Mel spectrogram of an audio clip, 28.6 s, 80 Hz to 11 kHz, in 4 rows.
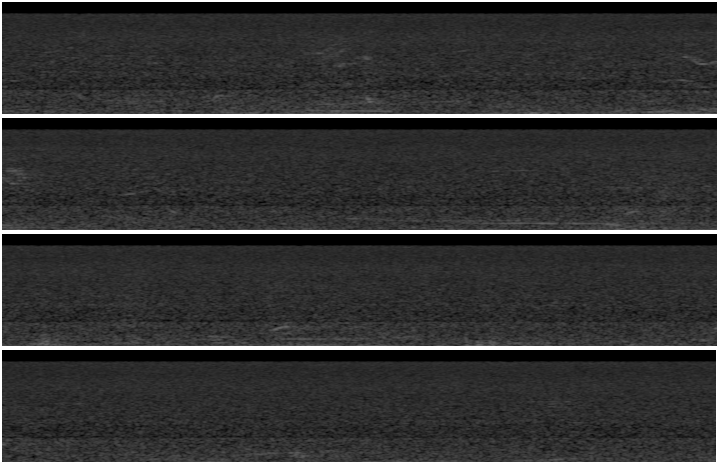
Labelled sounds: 3.3	3.6	humpback whale, 1.6 to 1.8 kHz
6.8	7.2	humpback whale, 1.7 to 2.2 kHz

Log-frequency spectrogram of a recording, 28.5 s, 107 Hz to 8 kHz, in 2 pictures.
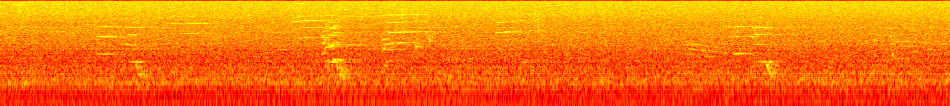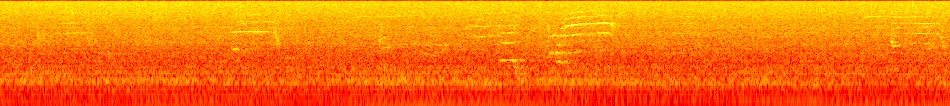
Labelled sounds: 1.4	2.3	killer whale, southern resident, J pod, call S01, 0.19 to 3.1 kHz
2.4	3.4	killer whale, 0.30 to 4.5 kHz
4.3	5.5	killer whale, southern resident, J pod, call S01, 0.24 to 4.6 kHz
5.5	6.6	killer whale, 0.50 to 5.0 kHz
7.3	8.4	killer whale, 0.79 to 5.0 kHz
10.2	10.8	killer whale, southern resident, J pod, call S04, 0.51 to 1.9 kHz
10.8	11.7	killer whale, southern resident, J pod, call S01, 0.15 to 3.0 kHz
15.1	16.0	killer whale, 0.49 to 4.2 kHz
17.5	18.8	killer whale, 0.50 to 6.6 kHz
19.5	21.0	killer whale, 0.25 to 4.6 kHz
21.2	22.2	killer whale, southern resident, J pod, call S01, 0.23 to 6.4 kHz
22.4	23.6	killer whale, southern resident, J pod, call S44, 0.50 to 6.9 kHz
24.2	24.9	killer whale, 0.91 to 4.6 kHz
27.5	28.5	killer whale, southern resident, 0.50 to 3.7 kHz

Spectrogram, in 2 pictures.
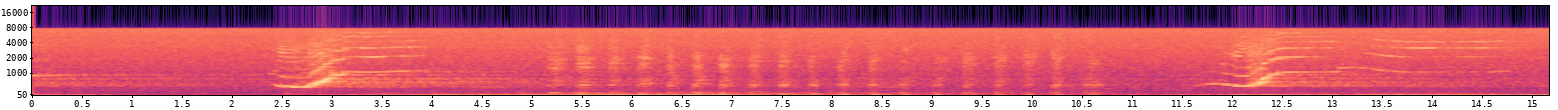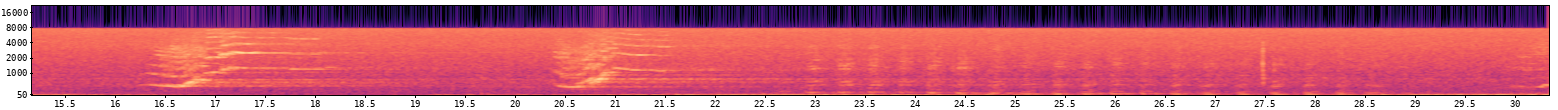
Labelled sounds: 2.4	4.0	humpback whale, 0.80 to 6.6 kHz
4.5	5.0	humpback whale, 3.2 to 3.5 kHz
11.9	14.1	humpback whale, 0.80 to 6.4 kHz
14.6	14.8	humpback whale, 1.1 to 1.2 kHz
16.2	18.1	humpback whale, 0.80 to 5.3 kHz
20.4	21.6	humpback whale, 0.80 to 4.7 kHz

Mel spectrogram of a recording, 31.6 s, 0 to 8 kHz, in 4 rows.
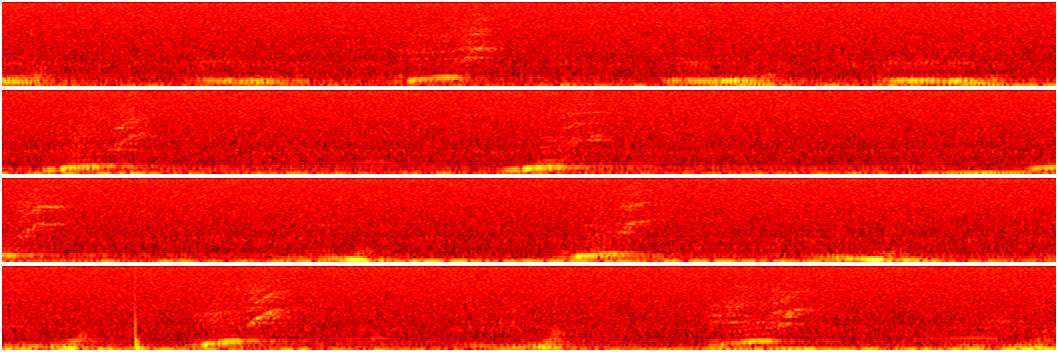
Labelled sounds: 3.3	3.8	humpback whale, 0.80 to 1.6 kHz
8.7	9.1	humpback whale, 0.96 to 1.8 kHz
12.1	12.5	humpback whale, 1.1 to 3.8 kHz
16.0	16.3	humpback whale, 0.96 to 3.1 kHz
20.2	20.8	humpback whale, 0.80 to 3.5 kHz
25.2	25.9	humpback whale, 0.80 to 3.1 kHz
29.0	29.8	humpback whale, 0.86 to 3.4 kHz
31.1	31.3	humpback whale, 0.90 to 1.1 kHz

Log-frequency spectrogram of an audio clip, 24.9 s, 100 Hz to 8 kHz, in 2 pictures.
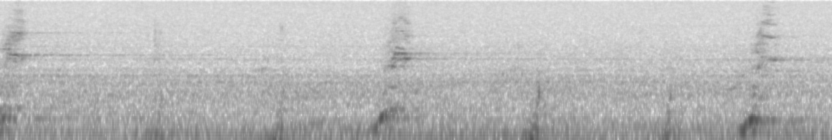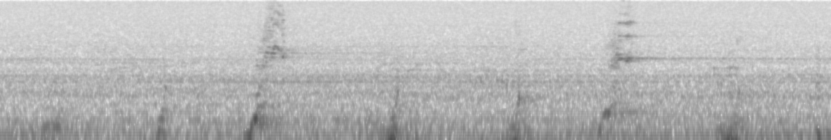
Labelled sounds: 0.1	0.5	humpback whale, 1.1 to 3.0 kHz
5.8	6.4	humpback whale, 0.93 to 1.6 kHz
11.3	11.8	humpback whale, 1.2 to 4.0 kHz
16.4	16.8	humpback whale, 1.3 to 1.9 kHz
21.6	22.2	humpback whale, 1.1 to 4.2 kHz

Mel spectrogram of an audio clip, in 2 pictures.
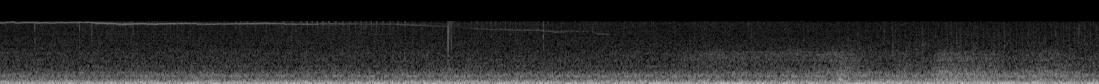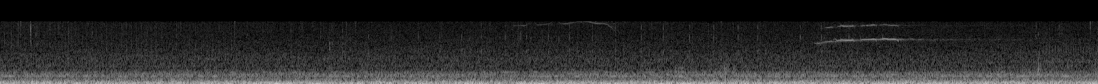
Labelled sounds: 19.1	20.1	killer whale, 5.6 to 6.6 kHz

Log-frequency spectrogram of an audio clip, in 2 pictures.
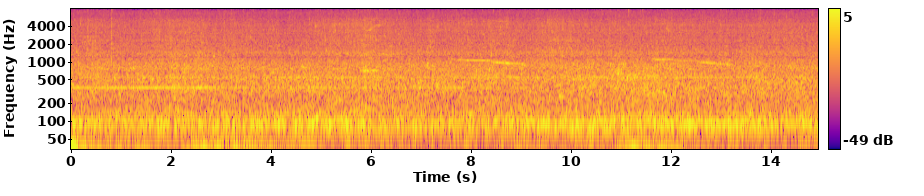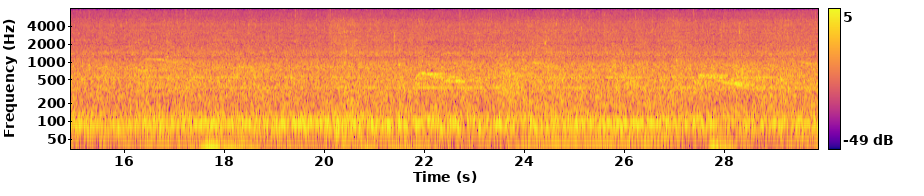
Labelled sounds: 7.7	8.9	humpback whale, 0.91 to 5.0 kHz
11.7	13.0	humpback whale, 0.88 to 1.2 kHz

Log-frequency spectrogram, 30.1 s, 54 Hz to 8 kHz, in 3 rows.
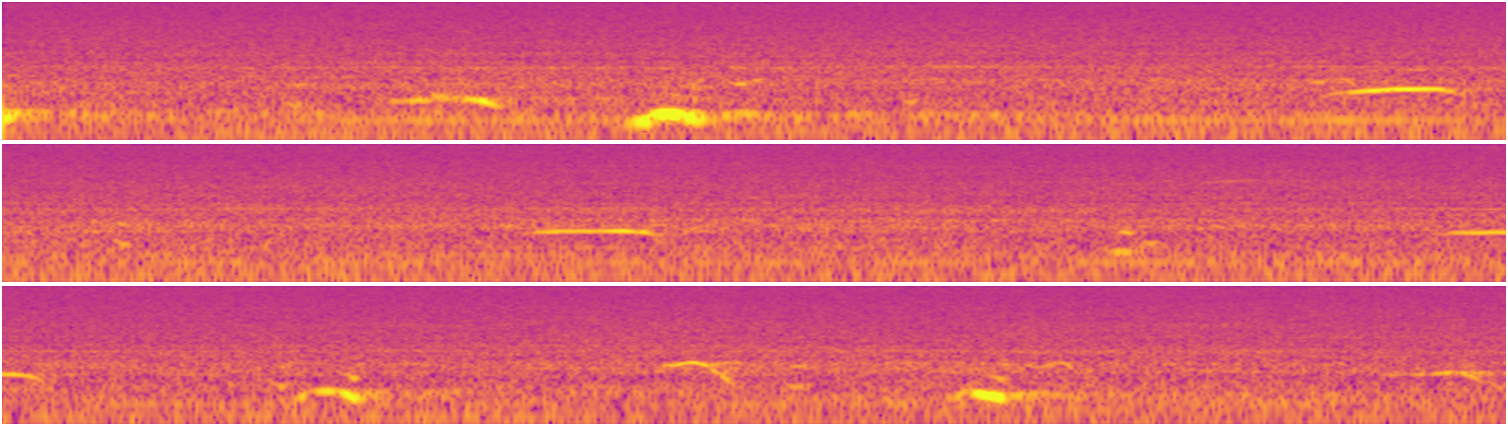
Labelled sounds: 18.0	18.4	humpback whale, 1.9 to 2.2 kHz

